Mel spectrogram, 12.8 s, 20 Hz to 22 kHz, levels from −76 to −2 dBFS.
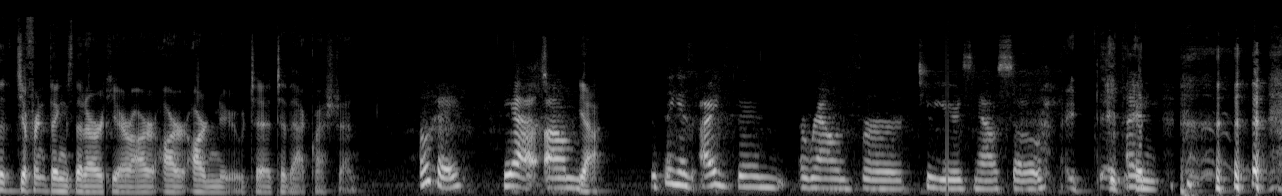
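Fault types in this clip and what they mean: Block of digital silence: three 20 ms blocks of silence, at 1.04, 9.46 and 10.98 s, each an abrupt short dropout.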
